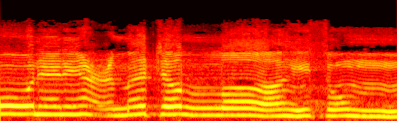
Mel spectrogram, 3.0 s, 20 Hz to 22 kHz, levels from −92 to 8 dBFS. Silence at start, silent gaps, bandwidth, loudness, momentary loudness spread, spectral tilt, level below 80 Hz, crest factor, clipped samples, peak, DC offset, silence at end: 0 s; none; 11 kHz; -14 LUFS; 4 LU; -5.5 dB/octave; -52 dBFS; 8 dB; under 0.1%; -6 dBFS; under 0.1%; 0 s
